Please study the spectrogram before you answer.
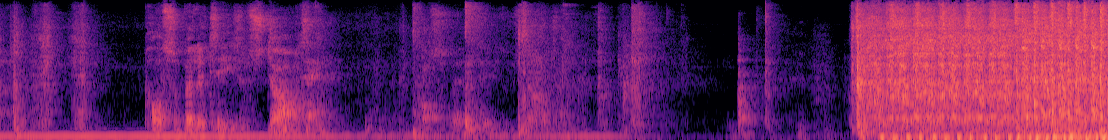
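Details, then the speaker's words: Diesel engine in a recovery truck, with injectors refitted after injector seal replacement, catches after a pause and settles into a loud, rough, helicopter-like chopping clatter; the refitted injectors were damaged. "right so after a bit more invested to theate work we've discovered that a couple of the injectors that were in this engine when it ran right that we took out did the injector seals put them back in that must have killed them that's why it sounded like a helicopter"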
